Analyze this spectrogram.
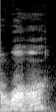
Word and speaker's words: war: remember when there's a war there are lots of poor people War rhymes with poor card here is a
